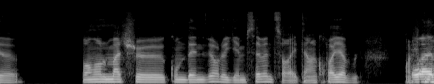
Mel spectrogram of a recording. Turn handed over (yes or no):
yes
